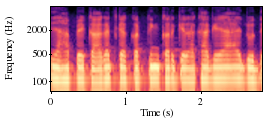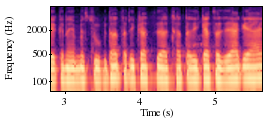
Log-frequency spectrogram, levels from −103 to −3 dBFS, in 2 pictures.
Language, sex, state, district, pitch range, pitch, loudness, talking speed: Hindi, male, Haryana, Charkhi Dadri, 110-120 Hz, 115 Hz, -15 LUFS, 235 wpm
